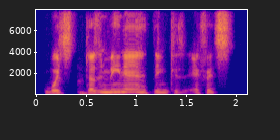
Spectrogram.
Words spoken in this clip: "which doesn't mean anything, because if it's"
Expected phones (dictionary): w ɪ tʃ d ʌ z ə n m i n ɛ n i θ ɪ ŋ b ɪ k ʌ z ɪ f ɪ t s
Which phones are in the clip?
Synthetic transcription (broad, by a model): w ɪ tʃ d ʌ z ə n m i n ɛ n i θ ɪ ŋ k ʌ z ɪ f ɪ t s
